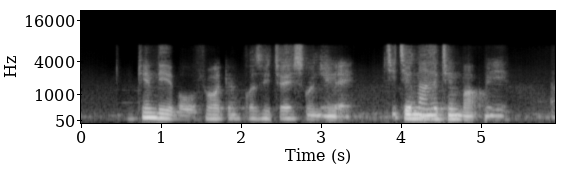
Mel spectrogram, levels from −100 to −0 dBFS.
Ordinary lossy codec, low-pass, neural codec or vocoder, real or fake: none; 7.2 kHz; codec, 16 kHz, 0.5 kbps, X-Codec, HuBERT features, trained on general audio; fake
